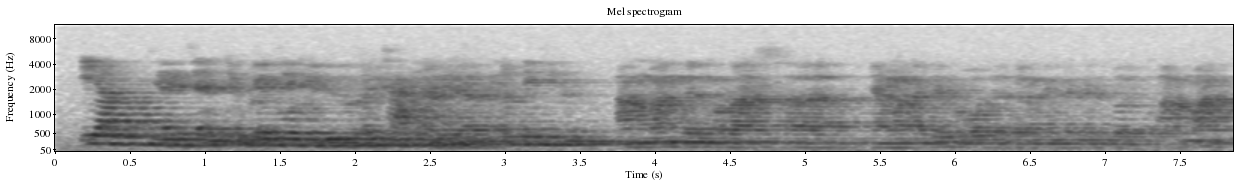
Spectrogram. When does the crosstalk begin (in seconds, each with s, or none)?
1.4 s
